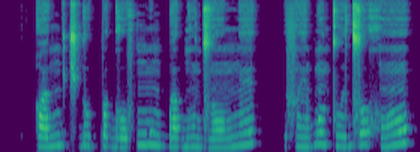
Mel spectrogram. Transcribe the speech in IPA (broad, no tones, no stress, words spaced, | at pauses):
qʷɨŋɨt͡ʃ ɗupɐɡofŋ͡mũ ɡ͡bɐɡũd͡zõŋẽ | fẽɓõ tʷɨd͡zo xõ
